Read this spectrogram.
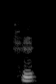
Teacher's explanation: You could literally hear the slight pause. We pronounce ki first and then go into e. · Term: glottal stop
